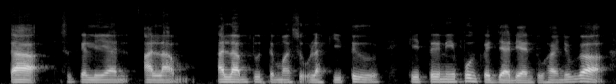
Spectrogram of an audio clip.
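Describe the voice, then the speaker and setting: A man with a Malaysian Malay accent teaching an online Quran class, drilling the pronunciation of Arabic letters by slowly repeating syllables. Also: on the low side, darkish tone. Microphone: video call.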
